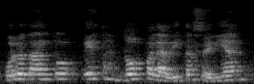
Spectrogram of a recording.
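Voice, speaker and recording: A man's voice: very high voice, normal speed, recorded from a distance, a little hiss or hum. A male teacher explaining a worksheet in a patient, repetitive way, checking in with tag questions. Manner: patient, repeats and claps out syllables, tag questions. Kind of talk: recorded lesson explaining a worksheet. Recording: echoey room, off-mic.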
